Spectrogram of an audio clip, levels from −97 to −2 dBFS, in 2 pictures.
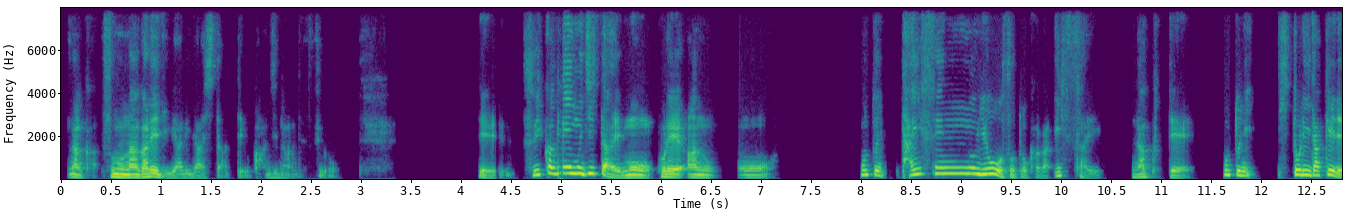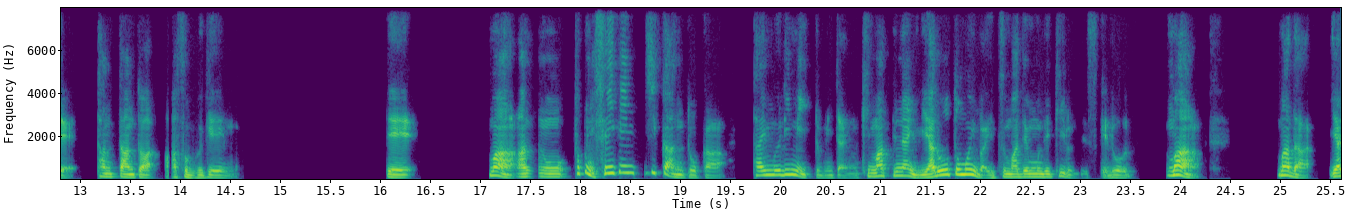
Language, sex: Japanese, male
